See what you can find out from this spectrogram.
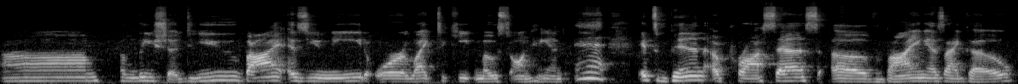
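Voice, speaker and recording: A woman hosts a relaxed livestream. She rambles loosely as she shows her supplies. Now and then she reads viewer comments aloud and answers them. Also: low voice, slow pace, slight background noise. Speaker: livestream host. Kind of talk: casual livestream chat.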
